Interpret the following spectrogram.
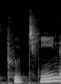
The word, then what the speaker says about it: poutine: Is poutine as good as I hear it is?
